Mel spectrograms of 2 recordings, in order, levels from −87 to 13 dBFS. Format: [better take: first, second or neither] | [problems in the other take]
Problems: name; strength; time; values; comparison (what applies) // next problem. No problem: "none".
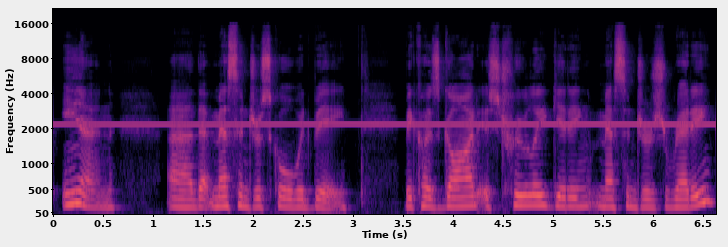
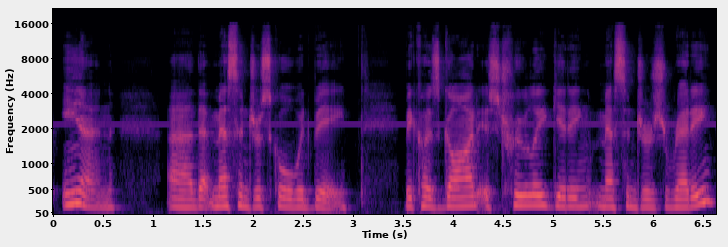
second | high-pitched whine; loud; throughout; 2 kHz, 9 dB below the speech; faint in the second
